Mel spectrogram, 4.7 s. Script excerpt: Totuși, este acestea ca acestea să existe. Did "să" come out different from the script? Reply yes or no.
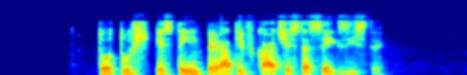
no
